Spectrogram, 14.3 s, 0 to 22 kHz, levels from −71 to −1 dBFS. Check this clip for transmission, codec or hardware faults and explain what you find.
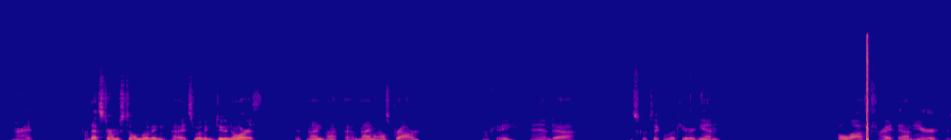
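One fault is present, near the end. From 12.99 to 13.06 s, file tags are played as audio: a block of text metadata followed by zero padding was decoded as sample data. The text bytes produce a brief, loud, lopsided rasp with abrupt edges, and the padding then drops to dead silence.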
